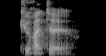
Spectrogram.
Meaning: 1. trustee 2. curator
- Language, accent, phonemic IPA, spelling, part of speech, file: French, France, /ky.ʁa.tœʁ/, curateur, noun, LL-Q150 (fra)-curateur.wav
